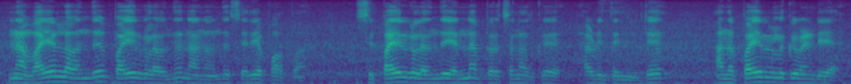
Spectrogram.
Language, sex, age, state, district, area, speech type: Tamil, male, 60+, Tamil Nadu, Cuddalore, urban, spontaneous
